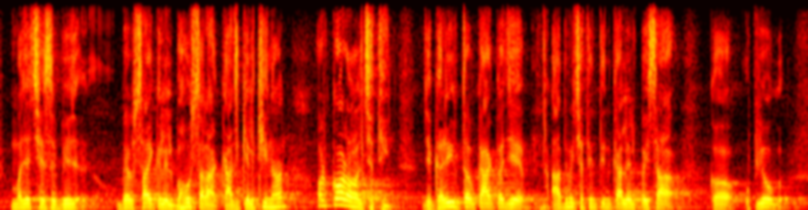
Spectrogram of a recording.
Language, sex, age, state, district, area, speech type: Maithili, male, 30-45, Bihar, Darbhanga, rural, spontaneous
